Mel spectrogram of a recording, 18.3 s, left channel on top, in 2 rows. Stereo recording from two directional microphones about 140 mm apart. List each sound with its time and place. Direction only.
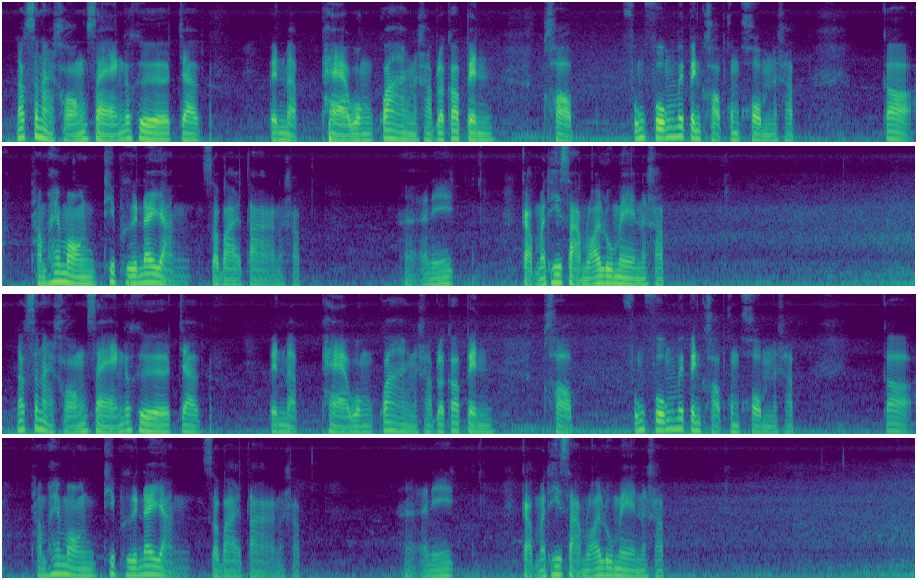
0.1 s speech: 35° left (ahead or behind)
13.1 s speech: 30° left (ahead or behind)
